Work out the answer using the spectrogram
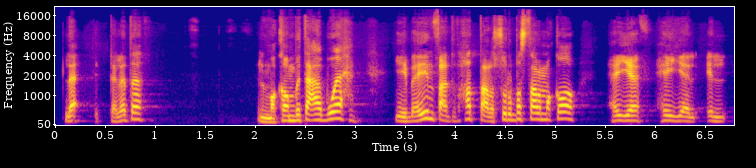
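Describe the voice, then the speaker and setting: A young male math teacher with an Egyptian Arabic accent explains a lesson in a casual, chatty, rapid way, often checking that the student follows and posing rhetorical questions. His voice is high-pitched, and the recording is dry and studio quality.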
